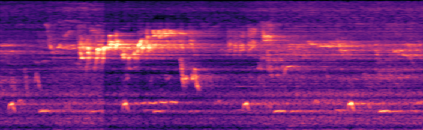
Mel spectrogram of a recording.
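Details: Mixed birdsong from Namsan Mountain in Seoul: quick high chirps and trills clustered early, then sparse short notes repeated at irregular intervals against a hissing background.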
